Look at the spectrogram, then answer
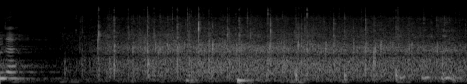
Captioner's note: audience applauding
